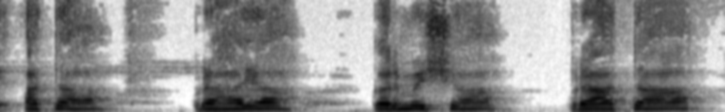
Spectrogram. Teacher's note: विसर्ग का उच्चारण हल्के रूप में हाँ ध्वनि के साथ होता है। इसमें वर्ण के आगे के 2 बिंदु लगाए जाते हैं, जैसे अतः, प्रायः, क्रमशः, प्रातः इत्यादि।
